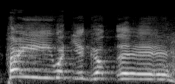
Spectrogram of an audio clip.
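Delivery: high, loud, drawn-out fake-casual dad; nervous dad. Dad walking over to son holding a vibrator, nervously jolly. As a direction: stretch it out, trying to sound casual. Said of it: "dad when they're nervous".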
